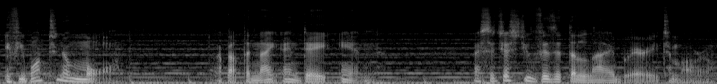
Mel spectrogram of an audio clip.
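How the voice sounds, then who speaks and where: A man voicing a kindly old male shopkeeper in an audiobook, with courteous, old-fashioned, gently formal phrasing. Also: mid-range voice, sing-song, normal speed, vocal fry, over music, pitched above the performer's own voice. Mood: kindly, reassuring. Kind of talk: audiobook character voice.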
